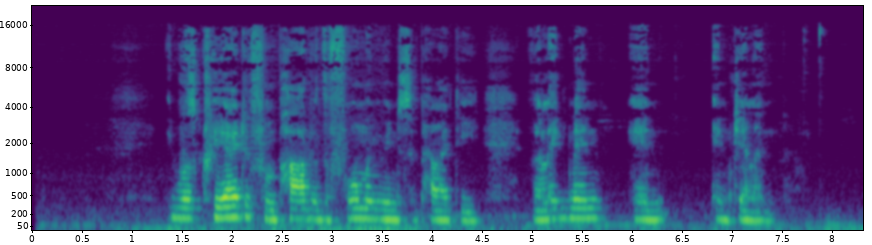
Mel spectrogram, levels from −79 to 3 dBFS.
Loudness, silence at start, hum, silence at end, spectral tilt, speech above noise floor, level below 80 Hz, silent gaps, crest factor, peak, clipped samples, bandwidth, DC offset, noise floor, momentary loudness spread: -20 LUFS; 1 s; none; 0 s; -5 dB/octave; 28 dB; -40 dBFS; none; 20 dB; -2 dBFS; under 0.1%; 16.5 kHz; under 0.1%; -48 dBFS; 20 LU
